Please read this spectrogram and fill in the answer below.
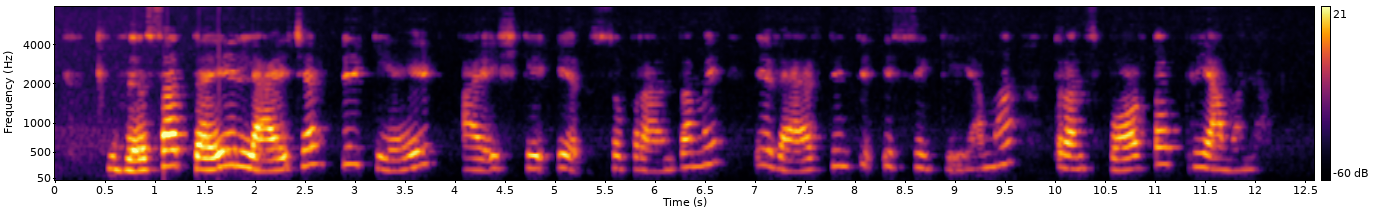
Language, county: Lithuanian, Kaunas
